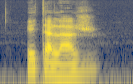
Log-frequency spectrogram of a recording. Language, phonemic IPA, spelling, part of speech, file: French, /e.ta.laʒ/, étalage, noun, Fr-étalage.ogg
- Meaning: 1. display 2. window display, window dressing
